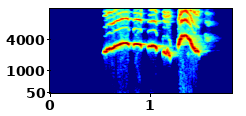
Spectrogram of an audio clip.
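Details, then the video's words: Captive Orange-headed thrush from Indonesia in full song: a long rising whistle sliding into shorter level notes, then a sharp upward-arching final note with a brief clicky burst. "Kicaumania Anis Merah Indonesia//Gacor Nonstop."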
